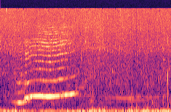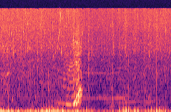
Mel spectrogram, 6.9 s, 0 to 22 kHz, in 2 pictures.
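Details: Humpback whale song recorded off Zamami, Japan, during 2018 whale watching: a long, rich, rising moan with strong harmonics, then a sweeping upward cry.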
